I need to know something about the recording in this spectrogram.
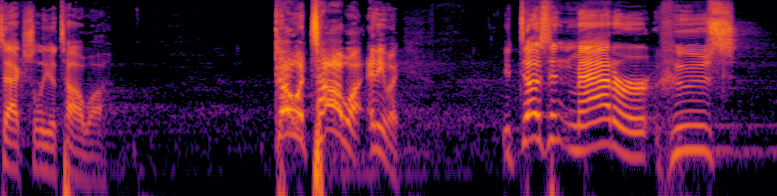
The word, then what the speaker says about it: Ottawa: taken from you no matter who is in Ottawa or as we say atawa which by the way is the correct pronunciation according to my friends in the ajba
